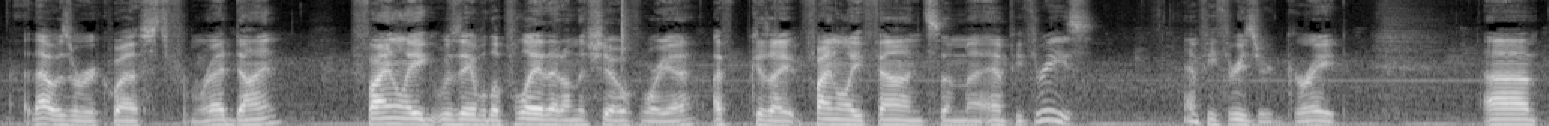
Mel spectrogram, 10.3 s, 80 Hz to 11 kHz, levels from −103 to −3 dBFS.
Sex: male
